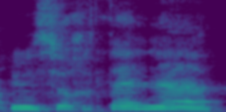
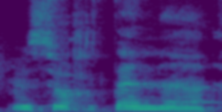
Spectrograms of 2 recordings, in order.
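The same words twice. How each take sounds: The two takes are said the same way.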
